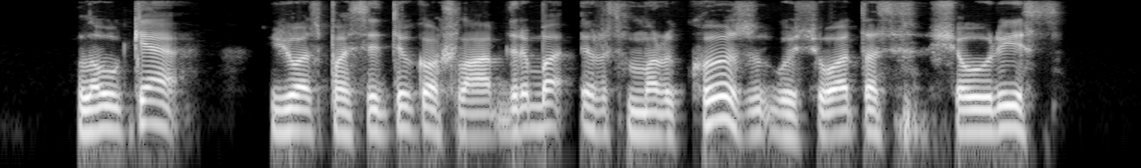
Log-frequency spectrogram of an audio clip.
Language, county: Lithuanian, Šiauliai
